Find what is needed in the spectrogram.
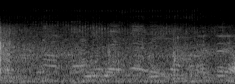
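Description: Indistinct chatter of several people talking at a distance over a steady low background rumble, with a sharp click at the very start.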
